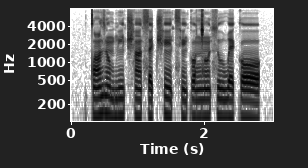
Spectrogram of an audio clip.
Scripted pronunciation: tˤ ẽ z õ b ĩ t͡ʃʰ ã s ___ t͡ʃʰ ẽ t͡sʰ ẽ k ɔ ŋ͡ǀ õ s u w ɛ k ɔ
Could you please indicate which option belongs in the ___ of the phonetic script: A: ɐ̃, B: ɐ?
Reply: B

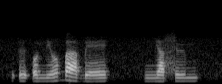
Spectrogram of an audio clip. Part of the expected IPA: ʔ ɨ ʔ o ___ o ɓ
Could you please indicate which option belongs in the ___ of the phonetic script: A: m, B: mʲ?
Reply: B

